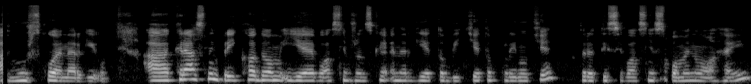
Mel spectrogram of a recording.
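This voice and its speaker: Her voice is somewhat breathy. The speaker is a woman. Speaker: life coach. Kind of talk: interview. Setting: live stream.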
